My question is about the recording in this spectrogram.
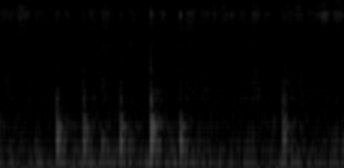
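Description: Pencil writing on paper: faint, irregular scratching strokes as a word is written out.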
